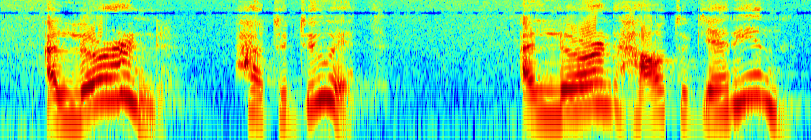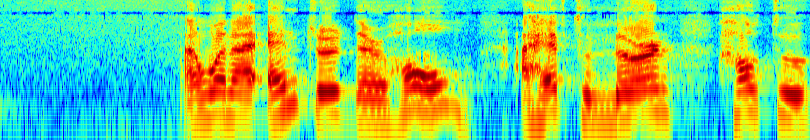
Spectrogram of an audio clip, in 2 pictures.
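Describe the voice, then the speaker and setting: Over noticeable background noise, a man with a high voice and lively intonation speaks with long, frequent pauses. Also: moderate pace. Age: 70s. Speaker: motivational speaker. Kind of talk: motivational speech. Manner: animated.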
